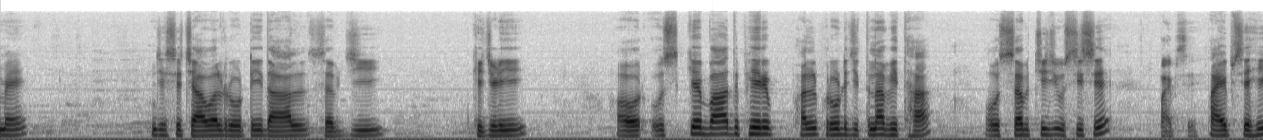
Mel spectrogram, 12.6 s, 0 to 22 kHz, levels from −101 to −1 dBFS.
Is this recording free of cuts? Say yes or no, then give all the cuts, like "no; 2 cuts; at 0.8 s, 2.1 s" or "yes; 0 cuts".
yes; 0 cuts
